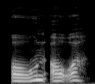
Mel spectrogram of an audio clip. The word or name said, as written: ovenover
